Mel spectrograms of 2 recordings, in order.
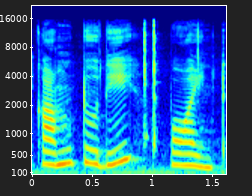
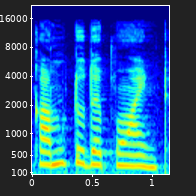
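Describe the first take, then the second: First: "Come to the", with "the" said as "thee", then "point" alone; pause before POINT. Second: Said in the usual way. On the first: Shown as a demonstration. English teacher repeats the phrase for learners, pausing before "point".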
